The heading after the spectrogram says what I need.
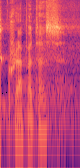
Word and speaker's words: crepitus: thank you hi nathaniel hello your word is crepitus you may have all the information please crepitus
